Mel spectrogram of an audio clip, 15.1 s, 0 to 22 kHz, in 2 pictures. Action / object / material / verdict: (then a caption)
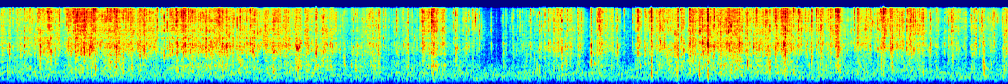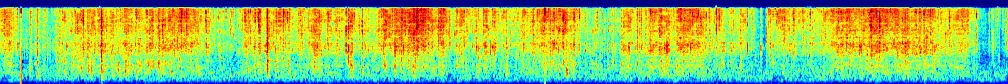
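scrape / crumpled metallic foil ball / metal foil / none. A hand grips and crushes a loosely crumpled, hollow-ish, fist-sized purple metallic foil crinkle ball on a chair seat. Dense, continuous crinkling and crackling with a bright, hissy character and almost no low end carries on steadily for about 15 seconds.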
